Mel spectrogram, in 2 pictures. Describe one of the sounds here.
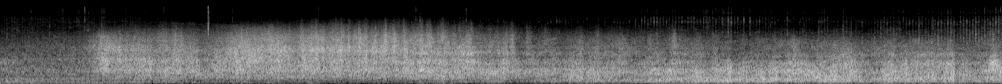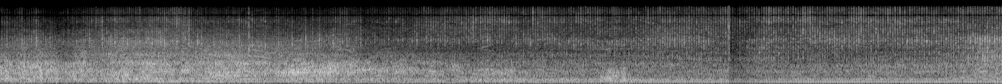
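Jet engines roar loudly overhead as a formation of jets passes.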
